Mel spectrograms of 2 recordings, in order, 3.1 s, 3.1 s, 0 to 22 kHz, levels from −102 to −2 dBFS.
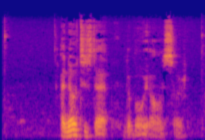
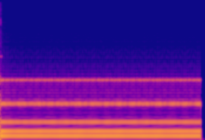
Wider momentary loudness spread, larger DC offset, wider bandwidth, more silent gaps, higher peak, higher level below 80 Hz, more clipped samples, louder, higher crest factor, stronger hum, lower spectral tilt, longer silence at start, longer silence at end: first, 18 LU vs 0 LU; neither; first, 14.5 kHz vs 2.4 kHz; neither; about the same, -12 dBFS vs -14 dBFS; about the same, -72 dBFS vs -74 dBFS; neither; about the same, -29 LUFS vs -28 LUFS; first, 22 dB vs 14 dB; neither; second, -2.5 dB/octave vs -13 dB/octave; about the same, 0.05 s vs 0 s; about the same, 0.05 s vs 0.05 s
